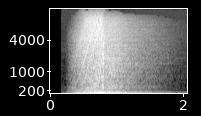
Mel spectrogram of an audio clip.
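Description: Outro sound effect for a logo: a single whoosh with a deep low rumble, swelling up about a quarter second in, loudest just under a second in, then fading away over the next second.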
